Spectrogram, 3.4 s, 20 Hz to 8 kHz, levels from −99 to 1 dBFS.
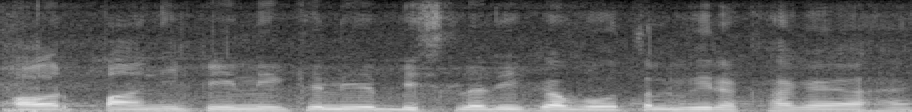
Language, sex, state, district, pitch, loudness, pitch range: Hindi, male, Madhya Pradesh, Katni, 125 Hz, -17 LUFS, 125-130 Hz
